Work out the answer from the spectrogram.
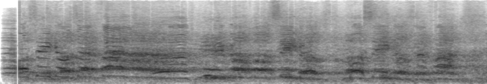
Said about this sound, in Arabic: وفي ديربي مانشستر في الايام اللي كان فيها لسه مانشستر سيتي فريق جالس يبني نفسه راح تسمع الهزوج الساخرة هذه اللي بيستعملوها مشجعين اليونايتد بحكم العدد القليل لمشجعين السيتي أيامها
